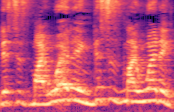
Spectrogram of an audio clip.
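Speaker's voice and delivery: toned-down, mild, repeated screaming yell. Retelling how he screamed while getting up: imitating someone screaming. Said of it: "he's screaming".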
